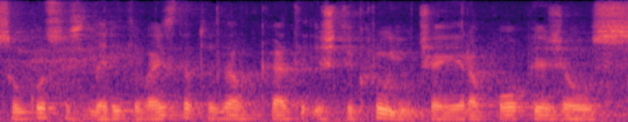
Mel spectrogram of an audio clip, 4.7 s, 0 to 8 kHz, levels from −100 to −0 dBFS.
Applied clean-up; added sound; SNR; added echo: none; none; none; none.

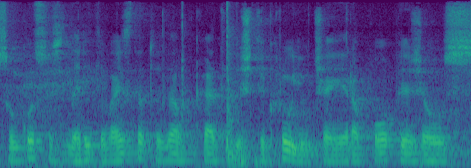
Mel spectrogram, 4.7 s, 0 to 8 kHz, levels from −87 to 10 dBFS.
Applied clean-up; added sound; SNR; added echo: none; Slam; 12 dB; none.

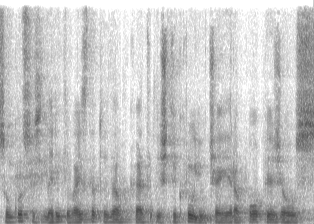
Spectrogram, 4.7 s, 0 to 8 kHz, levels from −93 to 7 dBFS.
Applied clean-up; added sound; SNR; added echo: neural separator model SepFormer DNS4.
